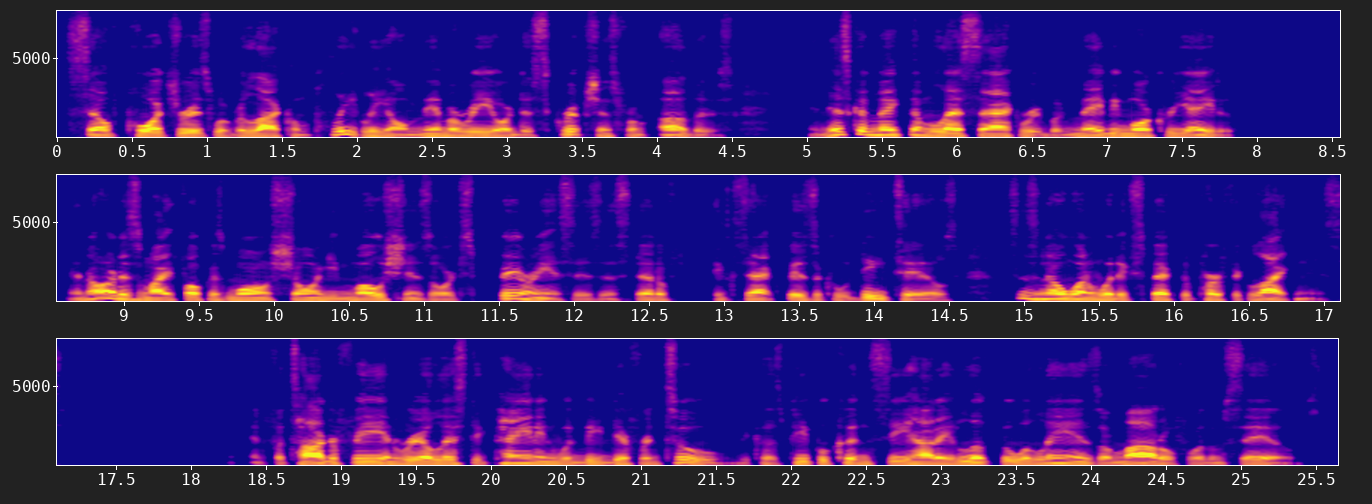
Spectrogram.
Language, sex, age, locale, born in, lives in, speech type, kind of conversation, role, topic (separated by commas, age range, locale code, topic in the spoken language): English, male, 35-39, en-US, United States, United States, read, expert-assistant, expert, How would life change without mirrors or reflections?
